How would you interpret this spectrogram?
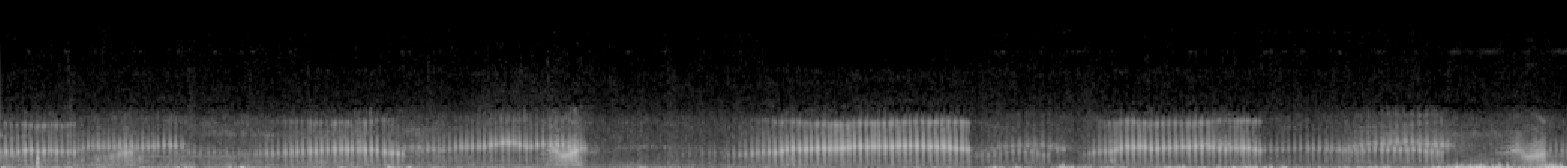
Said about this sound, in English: The weather was hot and humid for the first few days, and in a lovely garden, we discovered some frogs. Very loud frogs.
